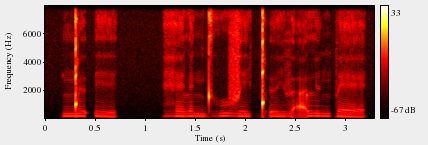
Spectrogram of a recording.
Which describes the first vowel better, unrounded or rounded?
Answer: rounded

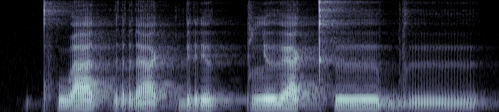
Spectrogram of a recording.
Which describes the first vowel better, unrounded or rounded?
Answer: unrounded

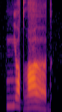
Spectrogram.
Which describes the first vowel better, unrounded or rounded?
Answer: rounded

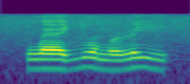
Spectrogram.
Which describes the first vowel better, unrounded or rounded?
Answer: unrounded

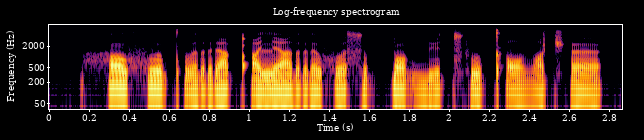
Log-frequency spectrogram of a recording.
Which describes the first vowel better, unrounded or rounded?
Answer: rounded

